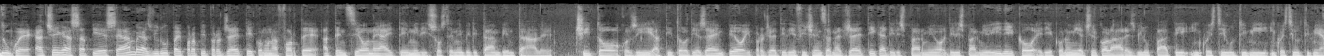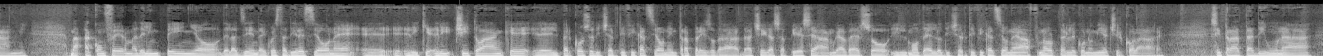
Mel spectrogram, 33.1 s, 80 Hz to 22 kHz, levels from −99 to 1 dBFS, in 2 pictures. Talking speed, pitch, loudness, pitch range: 150 wpm, 115 Hz, -13 LUFS, 110-125 Hz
